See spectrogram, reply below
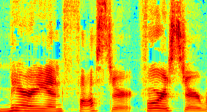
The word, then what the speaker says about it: Marianne Forrester: And they were like, Marianne Forrester rhymes with Martian foreigner.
